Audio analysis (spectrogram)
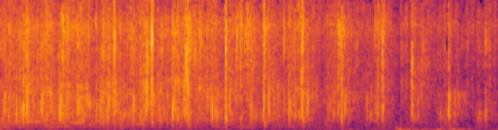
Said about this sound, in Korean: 오늘 박수 부탁드립니다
